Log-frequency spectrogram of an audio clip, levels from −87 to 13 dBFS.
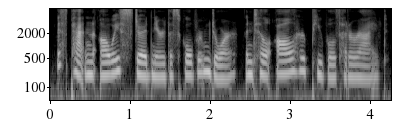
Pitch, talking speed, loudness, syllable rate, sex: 205 Hz, 195 wpm, -21 LUFS, 5.4 syllables/s, female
